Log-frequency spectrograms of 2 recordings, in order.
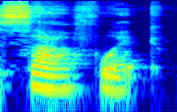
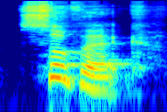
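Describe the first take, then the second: First: The name is said the way an outsider says it. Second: The name is said the way locals say it. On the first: This is how a visitor might say the name. The speaker calls it wrong. "I call it Southwick, but there you go. I got it wrong" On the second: This is how residents say the name. The speaker calls it right. "Southwick is how you have to pronounce it, I've been told"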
